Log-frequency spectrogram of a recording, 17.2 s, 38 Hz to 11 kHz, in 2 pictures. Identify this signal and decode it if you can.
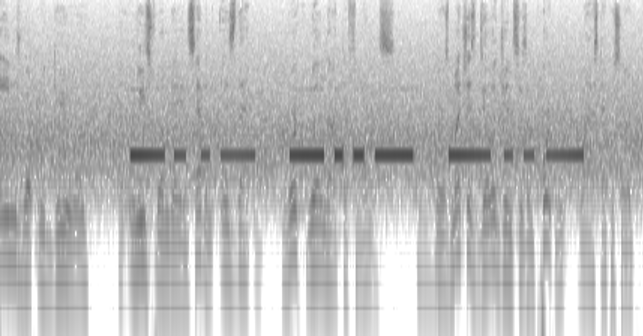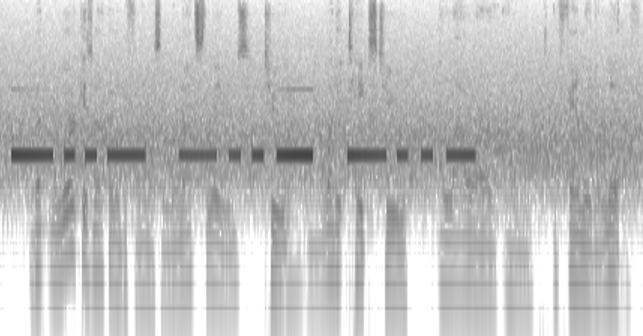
Morse code, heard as a keyed tone, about 8 wpm, 810 Hz, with radio static, fading, a narrow filter and speech in English. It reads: XXX XXX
